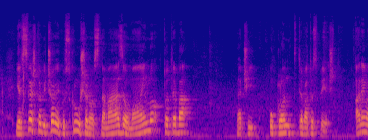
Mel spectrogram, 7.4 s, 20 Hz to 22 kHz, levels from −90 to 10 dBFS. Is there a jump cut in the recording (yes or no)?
no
